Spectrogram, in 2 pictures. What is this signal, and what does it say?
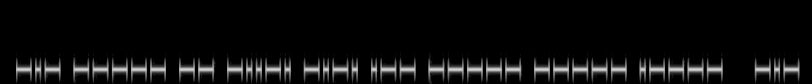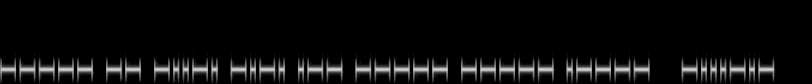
Morse code, heard as a keyed tone, about 24 wpm, 700 Hz. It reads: K0M/CW001 K0M/CW001 <BK>
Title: SOTA QSO Practice 25wpm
